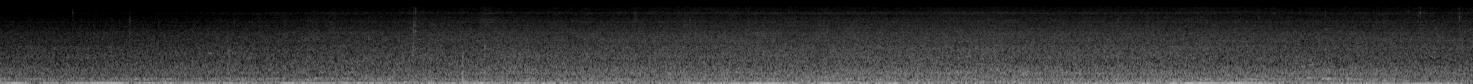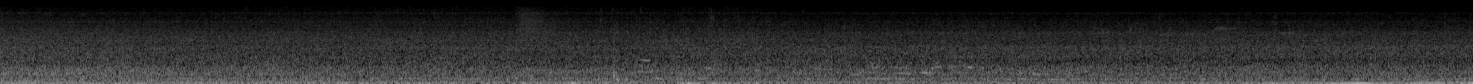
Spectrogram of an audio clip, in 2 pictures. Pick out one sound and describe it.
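Steady rain falls and patters on wet pavement outdoors.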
